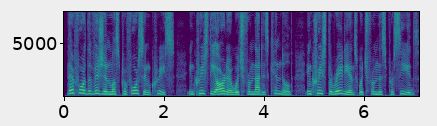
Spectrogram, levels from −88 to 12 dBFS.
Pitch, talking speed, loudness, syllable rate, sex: 220 Hz, 175 wpm, -20 LUFS, 5.8 syllables/s, female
